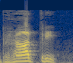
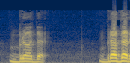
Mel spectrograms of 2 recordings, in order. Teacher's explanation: बड़ा ही पॉपुलर शब्द है भ्रातृ, भाई के लिए प्रयोग लाते हैं भ्रातृ, भ इंग्लिश में क्या है, ट्यूटोनिक में क्या है, ब्रदर, ब्रदर जिसे कहते हैं। भ ब में चतुर्थ वर्ण तृतीय वर्ण में परिवर्तित हो रहा है।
